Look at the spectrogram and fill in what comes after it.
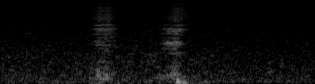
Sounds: Sneeze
